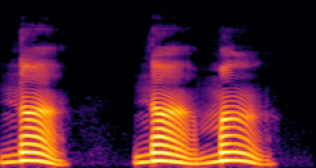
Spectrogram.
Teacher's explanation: जितने भी 5 पंचमाक्षर हैं वो सब नासिक के हैं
